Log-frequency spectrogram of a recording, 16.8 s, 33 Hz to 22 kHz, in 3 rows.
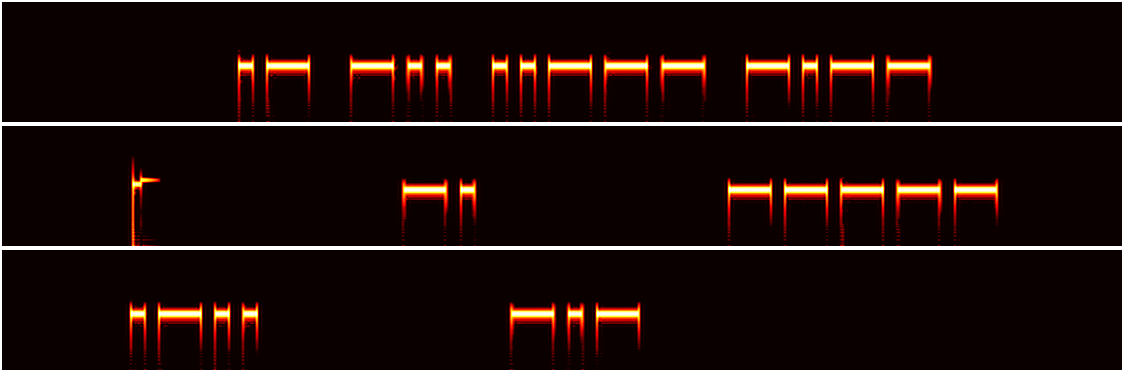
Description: Morse code, heard as a keyed tone, about 17 wpm, spaced as for 9 wpm, 700 Hz. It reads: AD2Y N0LK
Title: USA Call Signs - 4 Characters - 6x Character Spacing - 17wpm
